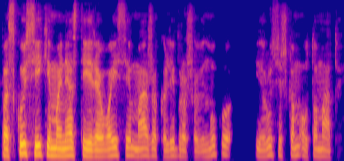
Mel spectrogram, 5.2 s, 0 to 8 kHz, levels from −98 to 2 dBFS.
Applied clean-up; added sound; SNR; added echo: none; none; none; none.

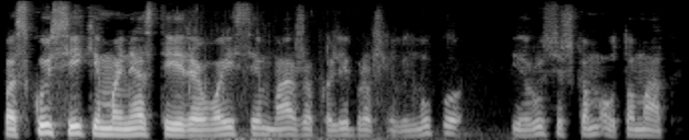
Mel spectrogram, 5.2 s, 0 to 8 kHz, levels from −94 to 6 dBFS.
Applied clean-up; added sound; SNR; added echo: neural mask model DeepFilterNet 3.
